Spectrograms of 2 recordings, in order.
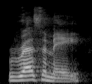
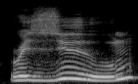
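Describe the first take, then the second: First: The word ends with an 'ay' sound. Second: The word ends with an M sound. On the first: It is a document for a job application. "May. A as in day" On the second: It means to start again. "then a Z, and then the U as in food. Close it with an M"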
